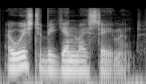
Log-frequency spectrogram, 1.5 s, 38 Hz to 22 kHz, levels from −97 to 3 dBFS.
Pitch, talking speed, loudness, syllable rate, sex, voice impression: 120 Hz, 245 wpm, -15 LUFS, 6.7 syllables/s, male, very masculine, very adult-like, slightly old, very thick, tensed, very powerful, slightly bright, hard, muffled, slightly fluent, raspy, very cool, intellectual, slightly refreshing, sincere, very calm, very mature, very friendly, very reassuring, unique, elegant, wild, slightly sweet, slightly lively, very kind, slightly modest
